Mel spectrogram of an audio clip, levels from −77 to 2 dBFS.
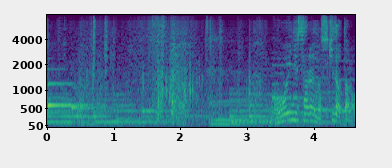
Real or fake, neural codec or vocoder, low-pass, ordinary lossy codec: fake; vocoder, 44.1 kHz, 128 mel bands every 512 samples, BigVGAN v2; 7.2 kHz; Opus, 16 kbps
